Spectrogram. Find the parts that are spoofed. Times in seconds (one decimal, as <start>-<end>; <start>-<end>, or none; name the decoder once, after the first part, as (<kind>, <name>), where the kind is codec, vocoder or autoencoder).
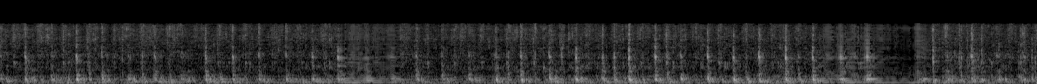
3.4-4.0 (vocoder, BigVGAN v2); 8.2-9.3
